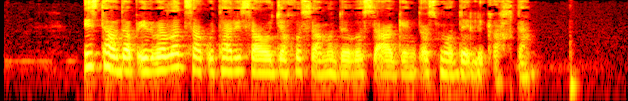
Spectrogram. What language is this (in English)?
Georgian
